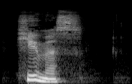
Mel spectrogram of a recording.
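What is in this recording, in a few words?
"humus", English, British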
